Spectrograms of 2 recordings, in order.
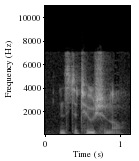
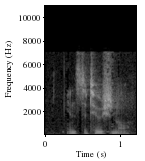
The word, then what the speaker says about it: institutional: adjective how many syllables institutional five let's stress in the third syllable institutional institutional rules can be very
